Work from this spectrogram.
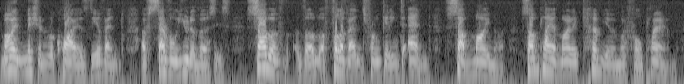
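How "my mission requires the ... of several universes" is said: plain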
